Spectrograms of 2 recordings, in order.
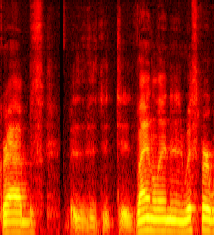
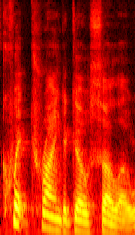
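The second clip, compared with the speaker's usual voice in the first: ordinary talk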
